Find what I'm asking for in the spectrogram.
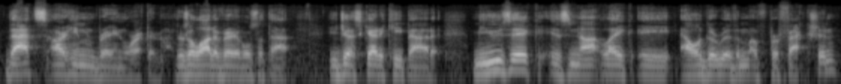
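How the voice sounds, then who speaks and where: A man's voice: fairly low pitch, moderate pace, darkish tone. A middle-aged man teaching a casual piano lesson, encouraging and counting aloud, a little sleepy. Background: piano playing.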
